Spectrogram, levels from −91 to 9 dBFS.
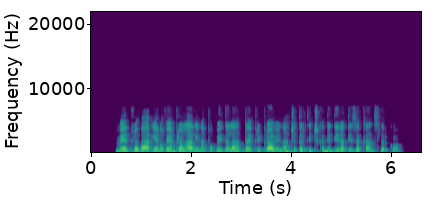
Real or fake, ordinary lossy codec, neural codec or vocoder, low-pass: real; none; none; 7.2 kHz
